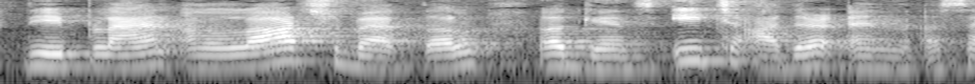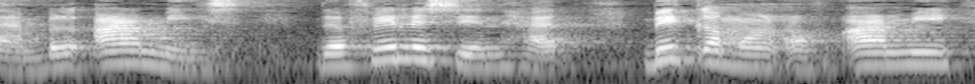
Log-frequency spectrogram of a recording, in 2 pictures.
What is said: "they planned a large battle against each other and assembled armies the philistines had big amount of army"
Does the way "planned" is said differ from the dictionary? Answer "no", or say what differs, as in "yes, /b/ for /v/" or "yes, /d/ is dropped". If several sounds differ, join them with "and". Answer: yes, /d/ is dropped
